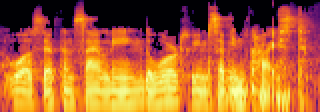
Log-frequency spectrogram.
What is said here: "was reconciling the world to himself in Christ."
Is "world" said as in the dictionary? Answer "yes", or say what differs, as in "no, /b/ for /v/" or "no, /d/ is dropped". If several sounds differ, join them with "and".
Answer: no, /l/ is dropped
